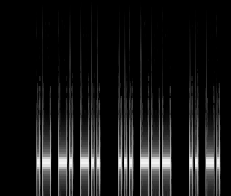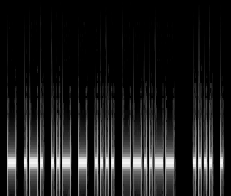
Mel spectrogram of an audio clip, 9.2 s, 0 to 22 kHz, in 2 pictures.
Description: Morse code, heard as a keyed tone, about 22 wpm, 700 Hz. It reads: AND SO IN TRUTH, HE
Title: Sentences from Top 800 Words 22wpm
